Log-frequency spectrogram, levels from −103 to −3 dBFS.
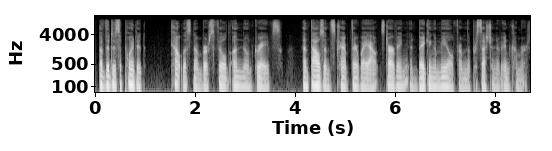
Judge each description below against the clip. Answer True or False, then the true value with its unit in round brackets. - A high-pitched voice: False (95 Hz)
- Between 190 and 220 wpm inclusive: False (165 wpm)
